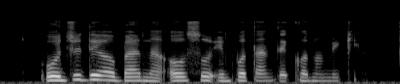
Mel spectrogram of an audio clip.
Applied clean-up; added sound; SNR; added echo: neural diffusion model UNIVERSE++.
